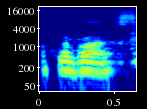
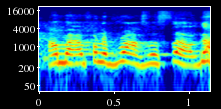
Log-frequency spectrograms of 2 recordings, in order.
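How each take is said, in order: First: Said in the usual way. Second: Louder, higher, laughing through it; proud Bronx intro with a laugh; louder laughing retake. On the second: Shown as a demonstration. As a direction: say it again bigger, cracking up. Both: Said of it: "Okay, I got it".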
